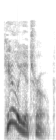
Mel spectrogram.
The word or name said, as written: heliotrope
